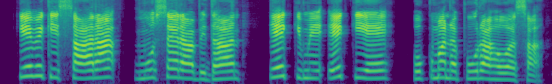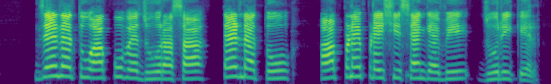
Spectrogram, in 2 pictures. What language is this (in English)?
Kullu Pahari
